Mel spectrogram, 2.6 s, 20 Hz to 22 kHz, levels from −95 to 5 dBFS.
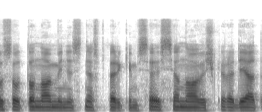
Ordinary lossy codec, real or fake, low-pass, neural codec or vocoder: AAC, 96 kbps; real; 10.8 kHz; none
